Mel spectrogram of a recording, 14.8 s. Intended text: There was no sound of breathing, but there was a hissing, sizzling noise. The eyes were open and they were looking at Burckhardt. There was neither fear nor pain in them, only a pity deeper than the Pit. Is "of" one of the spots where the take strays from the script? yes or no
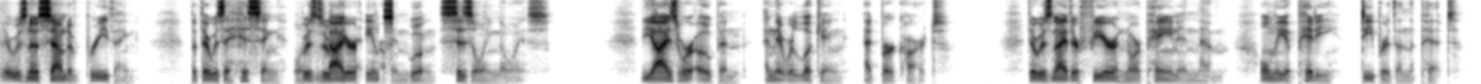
no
